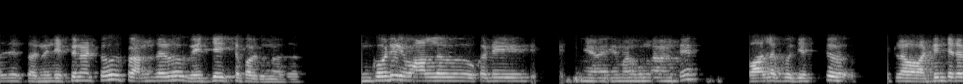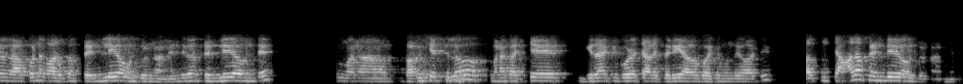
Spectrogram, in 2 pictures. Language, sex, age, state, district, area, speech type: Telugu, male, 18-30, Telangana, Hanamkonda, urban, conversation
